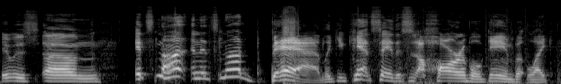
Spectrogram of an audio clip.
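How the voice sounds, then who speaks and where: A man's voice: fairly high pitch, normal speed. A man hosting a livestream, ranting casually about a game in an exasperated, rambling, profane way. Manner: exasperated, animated, rambling, mimicking others in mock quotes. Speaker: podcast and livestream host taking callers.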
